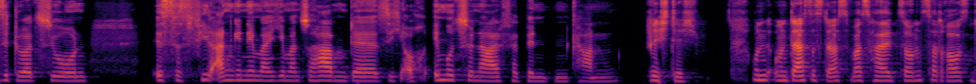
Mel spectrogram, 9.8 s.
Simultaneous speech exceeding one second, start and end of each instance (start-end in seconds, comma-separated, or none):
none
